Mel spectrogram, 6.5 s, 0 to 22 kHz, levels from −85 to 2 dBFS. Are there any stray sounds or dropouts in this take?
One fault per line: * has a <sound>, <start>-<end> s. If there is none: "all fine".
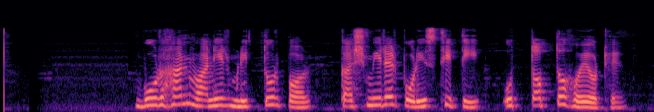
all fine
